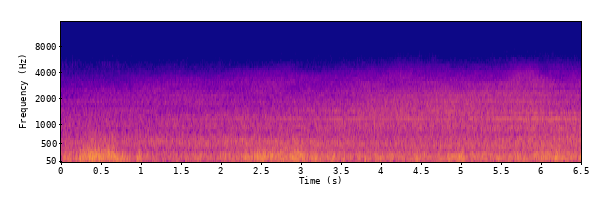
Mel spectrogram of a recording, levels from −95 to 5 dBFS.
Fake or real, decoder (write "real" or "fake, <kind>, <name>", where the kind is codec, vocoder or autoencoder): fake, vocoder, BigVGAN v2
